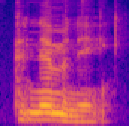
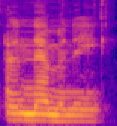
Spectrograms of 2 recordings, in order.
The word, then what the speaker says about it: anemone: It is anemone. It's anemone. A-N-E-M-O-N-E. Anemone. Anemone. So anyway, enjoy pronouncing. It's anemone.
